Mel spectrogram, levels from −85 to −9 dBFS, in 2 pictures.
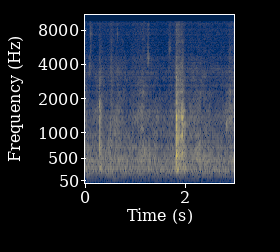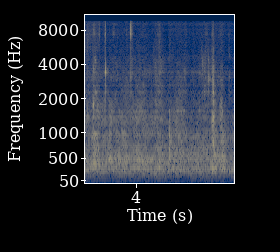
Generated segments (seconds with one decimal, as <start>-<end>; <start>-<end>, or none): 0.0-6.0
